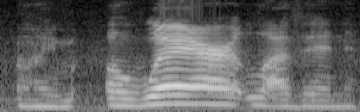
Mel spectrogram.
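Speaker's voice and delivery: slow, sharp hiss. Acted. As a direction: spit the words out slowly. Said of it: "she hisses".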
